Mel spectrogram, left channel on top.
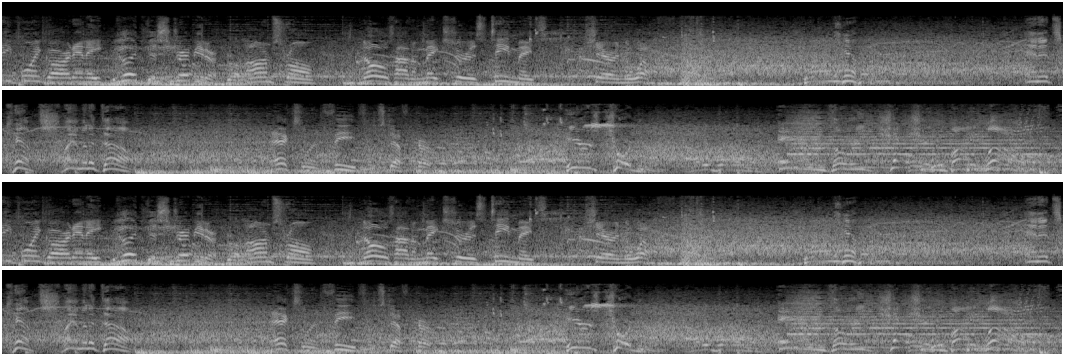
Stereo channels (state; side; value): identical; both; correlation 1.00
